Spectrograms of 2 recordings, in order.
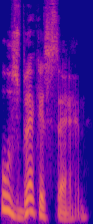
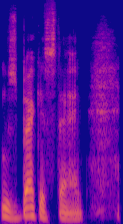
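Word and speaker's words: Uzbekistan: I was going to say, can you pronounce that again where you were stationed? Oh, Usbekistsan.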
